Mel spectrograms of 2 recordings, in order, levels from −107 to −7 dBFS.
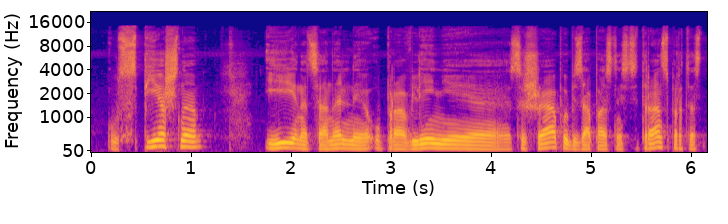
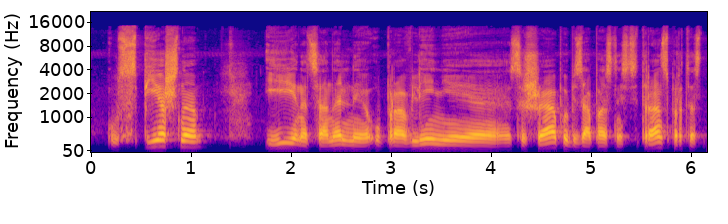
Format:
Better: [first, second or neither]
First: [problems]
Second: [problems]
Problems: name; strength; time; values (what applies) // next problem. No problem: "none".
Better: first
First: none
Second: thin; very; fading below 400 Hz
